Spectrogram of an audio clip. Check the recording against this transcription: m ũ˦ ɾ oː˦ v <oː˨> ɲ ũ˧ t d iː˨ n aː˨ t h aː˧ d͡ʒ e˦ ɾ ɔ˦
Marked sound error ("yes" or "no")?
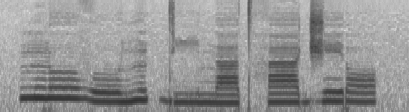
no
